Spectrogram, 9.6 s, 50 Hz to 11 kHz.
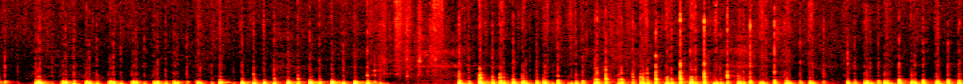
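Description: Fingertips and nails rapidly tap and scratch a dark plastic Palmolive shower gel bottle, likely still holding gel. The quick, dull, hollow thuds are low and boomy around 90 Hz and die away almost instantly. They come in steady runs, with a brief quieter scratchy pause near the middle and another short pause near the end.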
